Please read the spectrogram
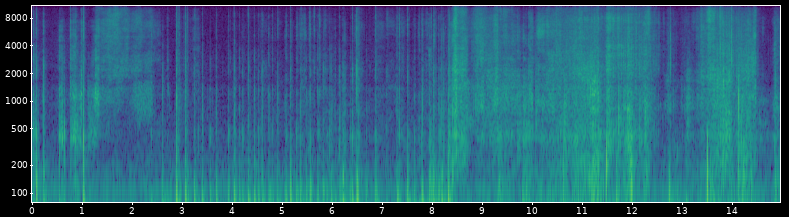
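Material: Polyester fabric.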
